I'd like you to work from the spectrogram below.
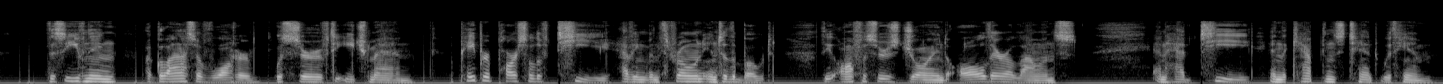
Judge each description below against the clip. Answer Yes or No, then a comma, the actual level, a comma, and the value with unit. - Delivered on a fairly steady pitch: No, average, 4.1 semitones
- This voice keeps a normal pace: Yes, average, 160 wpm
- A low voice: Yes, low, 115 Hz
